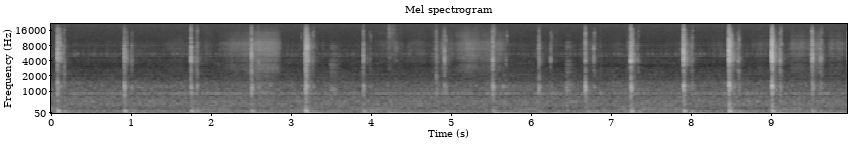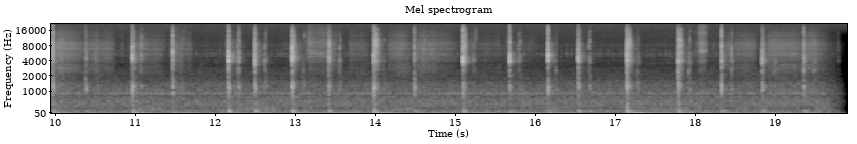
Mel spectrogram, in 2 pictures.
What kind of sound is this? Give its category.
Sound effects > Objects / House appliances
